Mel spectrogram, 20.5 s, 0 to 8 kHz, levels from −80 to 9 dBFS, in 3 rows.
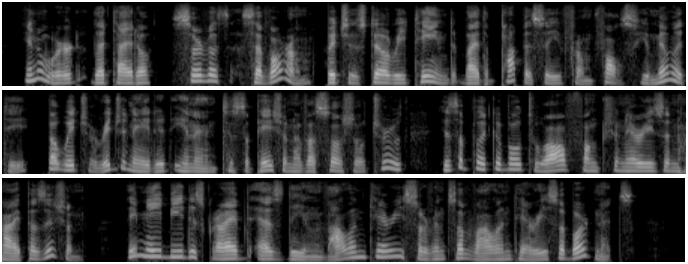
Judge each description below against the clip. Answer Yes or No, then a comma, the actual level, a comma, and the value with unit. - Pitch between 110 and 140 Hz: Yes, low, 135 Hz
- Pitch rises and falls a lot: Yes, wide, 6.6 semitones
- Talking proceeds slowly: Yes, slow, 130 wpm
